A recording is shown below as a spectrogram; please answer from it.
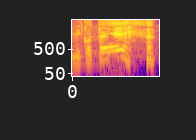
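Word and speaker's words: Miqo'te: Mikote! Mikote! Mikote! Mikote! Mikote! It's like Italian sounding.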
